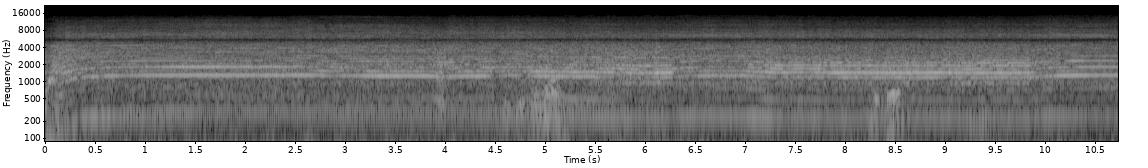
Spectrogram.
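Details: Steady high-pitched motor whine with small pitch dips as the blade bites: an oscillating cast saw cutting off a cast worn for 30 days.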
